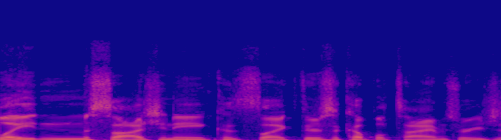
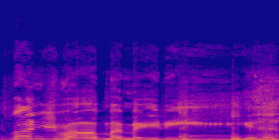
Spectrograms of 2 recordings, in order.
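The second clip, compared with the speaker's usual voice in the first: high, loud pirate-crab voice; Mister Krabs voice; 13 semitones higher, 4 dB louder than usual. Retold or imitated. Friend answers with his own crab impression, pirate greeting. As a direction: hail him like an old sailor. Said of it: "We should do SpongeBob impressions".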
